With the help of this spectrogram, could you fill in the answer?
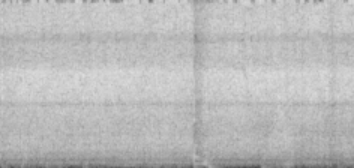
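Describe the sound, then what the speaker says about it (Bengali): Vegetables sizzle steadily in a hot pan with salt, dried chili powder, cumin and turmeric as they are stirred, giving a close, even frying hiss with one brief clatter of the spoon partway through. "এখন নাড়াচাড়া দেবো"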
